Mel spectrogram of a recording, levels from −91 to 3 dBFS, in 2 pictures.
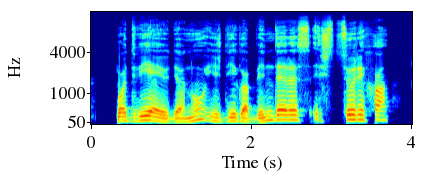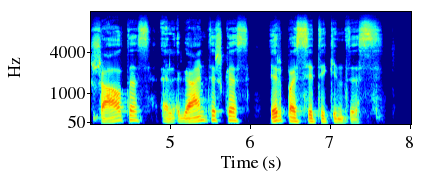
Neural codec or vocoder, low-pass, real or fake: none; 14.4 kHz; real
